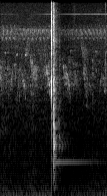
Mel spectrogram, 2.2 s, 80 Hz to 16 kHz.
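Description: The main contactor of an electric tractor conversion clicking shut about a second in, followed at once by a steady tone that holds on. The click is the contactor connecting the 72-volt battery pack.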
